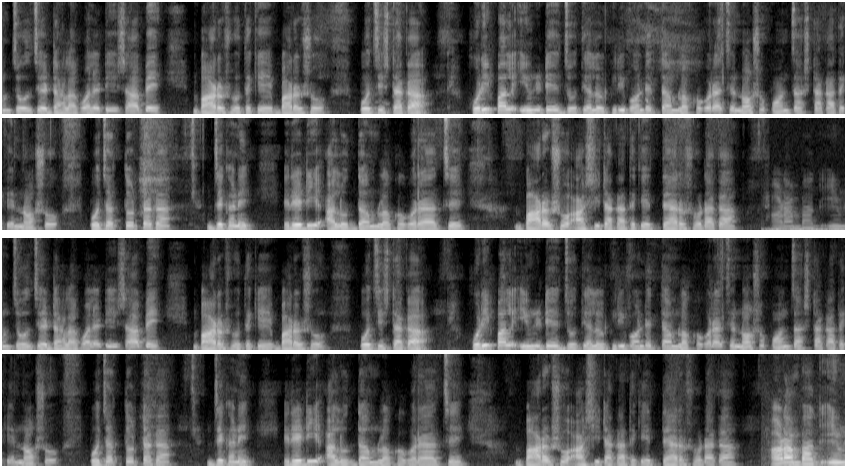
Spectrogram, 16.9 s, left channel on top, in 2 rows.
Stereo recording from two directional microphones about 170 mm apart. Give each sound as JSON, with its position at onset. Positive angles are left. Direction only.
{"t": 0.0, "sound": "speech", "side_deg": 20}
{"t": 16.1, "sound": "speech", "side_deg": 5}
